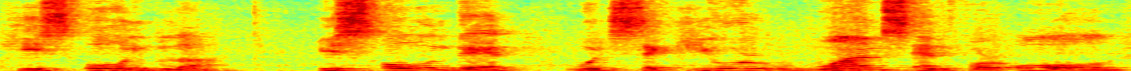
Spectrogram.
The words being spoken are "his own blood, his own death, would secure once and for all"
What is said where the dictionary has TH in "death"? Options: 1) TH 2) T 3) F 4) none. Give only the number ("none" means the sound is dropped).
2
